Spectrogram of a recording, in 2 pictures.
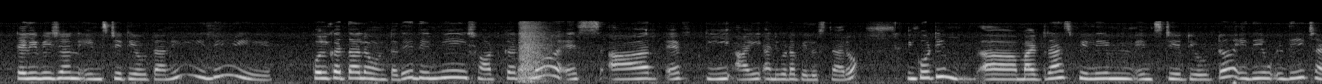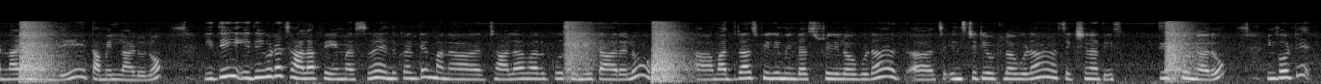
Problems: constant background noise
